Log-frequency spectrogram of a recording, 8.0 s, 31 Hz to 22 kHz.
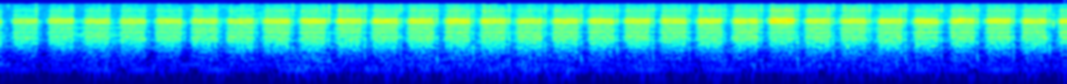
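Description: SB11 spirit box sweeping through radio stations: a steady, rapid chopping of static at about four or five pulses a second.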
